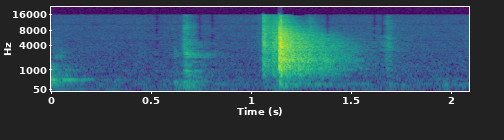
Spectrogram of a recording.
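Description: A hot glue gun being unplugged from the wall socket: a faint click, then a single short, sharp scrape about a second in that fades within half a second.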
